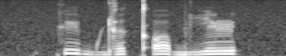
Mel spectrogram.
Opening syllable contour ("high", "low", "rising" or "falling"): falling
